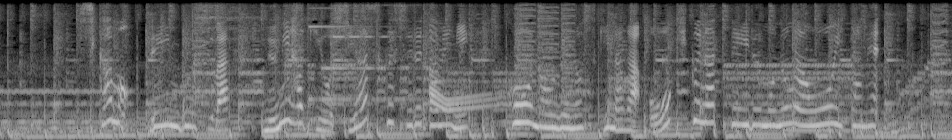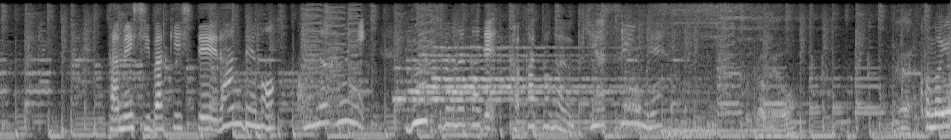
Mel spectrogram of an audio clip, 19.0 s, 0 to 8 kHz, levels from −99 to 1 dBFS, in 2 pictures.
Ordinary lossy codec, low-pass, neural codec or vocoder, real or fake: none; 7.2 kHz; none; real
